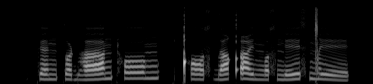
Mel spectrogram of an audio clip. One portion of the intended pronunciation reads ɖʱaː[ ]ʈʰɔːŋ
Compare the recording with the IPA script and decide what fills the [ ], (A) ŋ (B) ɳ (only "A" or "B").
A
